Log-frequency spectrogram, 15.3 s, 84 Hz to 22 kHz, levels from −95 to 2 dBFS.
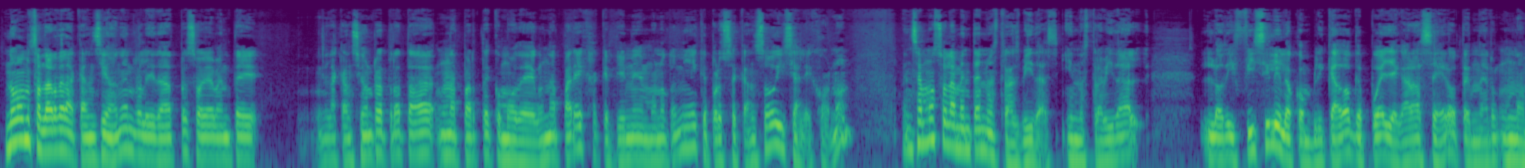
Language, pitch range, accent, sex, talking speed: Spanish, 105-135 Hz, Mexican, male, 215 wpm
